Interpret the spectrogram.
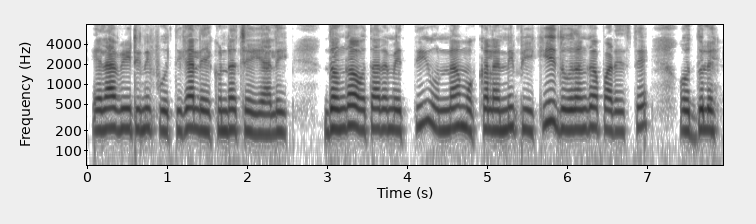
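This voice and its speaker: A woman narrates a comic family story in the first person, wry and expressive. Her voice sits in a middle pitch. The sound is thin and phone-like, with no room echo. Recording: tinny phone-like, dry.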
